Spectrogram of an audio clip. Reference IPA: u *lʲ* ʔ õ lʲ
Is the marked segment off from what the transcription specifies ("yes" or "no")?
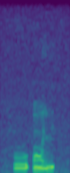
yes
